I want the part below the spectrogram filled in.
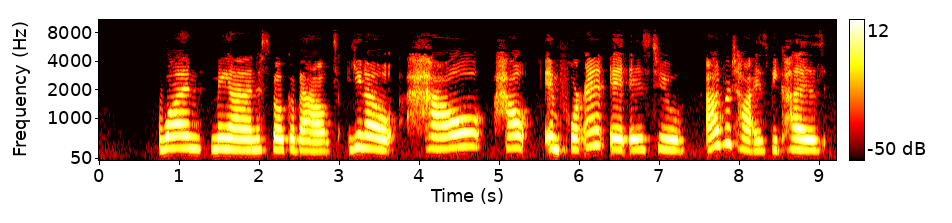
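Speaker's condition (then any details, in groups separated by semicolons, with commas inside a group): Stuttering; stuttering whole life, long hidden by avoiding talking, expected at 13 it would go away; stutters openly, no longer hides stuttering; stuttered speech, formerly avoided talking and seemed shy; repeated words, prolonged sounds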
